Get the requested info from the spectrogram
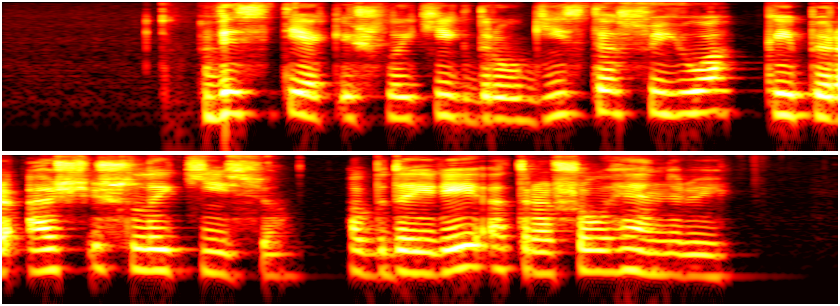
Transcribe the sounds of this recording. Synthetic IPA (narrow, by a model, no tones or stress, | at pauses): ʋʲɪsʲt̪ʲiɛkɪʃlˠɐɪkʲiːkd̪ɾɒʊɡʲiːsʲt̪ʲɛsʊjuɔkɐɪpɪɾɐʃɪʃlˠɐɪkʲiːsʲʊ | ɐbd̪ɐɪɾʲɛɪʔɐt̪ɾɐʃɐʊɦʲɛnʲɾʲʊj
